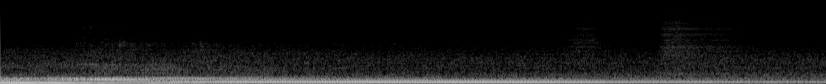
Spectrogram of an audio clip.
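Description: A low, steady rumble with a hum in it, fading gradually through the second half, with brief rustles of cards being handled on a table around four seconds in and again near the end.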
